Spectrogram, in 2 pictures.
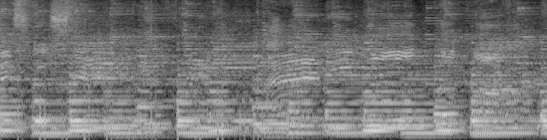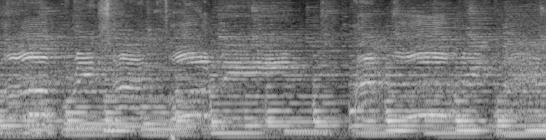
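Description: Acoustic bluegrass-style gospel music played without singing: strummed acoustic guitar and other plucked string instruments in a steady, even rhythm.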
